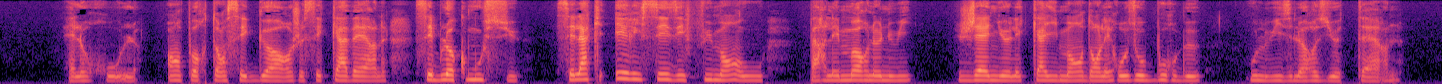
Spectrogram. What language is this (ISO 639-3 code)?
fra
